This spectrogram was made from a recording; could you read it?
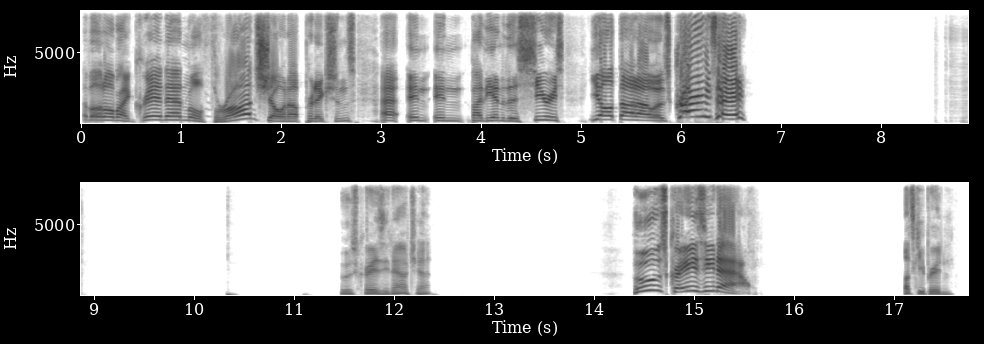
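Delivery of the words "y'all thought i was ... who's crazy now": high yelling with swoops. Gloating at the chat after a prediction came true: yelling at chat. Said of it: "Bit my cheek when I was yelling at you guys".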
